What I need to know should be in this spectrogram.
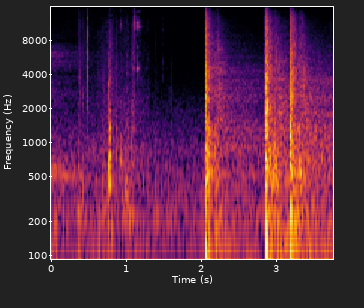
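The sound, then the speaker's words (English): Gunfire in a video game as a motorcycle is shot until it explodes: several soft, quick pops, then three loud, sharp bangs spaced apart near the end, with no voices. “I have to shoot her bike until it explodes.”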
